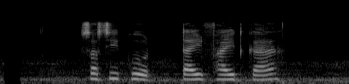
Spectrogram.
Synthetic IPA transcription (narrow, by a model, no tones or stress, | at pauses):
sʌsikoʈajpʰajʈka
